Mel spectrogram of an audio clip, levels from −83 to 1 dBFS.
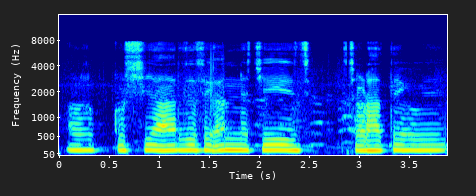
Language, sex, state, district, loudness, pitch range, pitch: Hindi, male, Chhattisgarh, Kabirdham, -32 LUFS, 135-140 Hz, 140 Hz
